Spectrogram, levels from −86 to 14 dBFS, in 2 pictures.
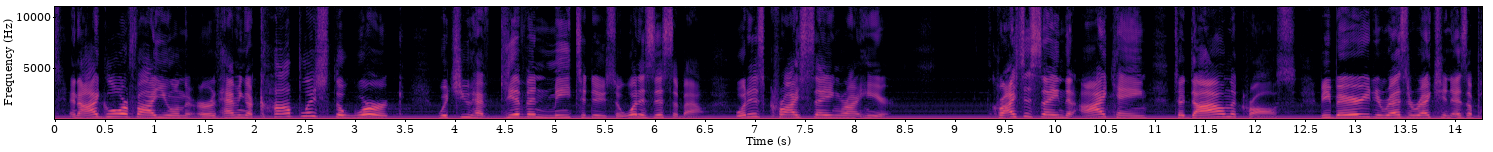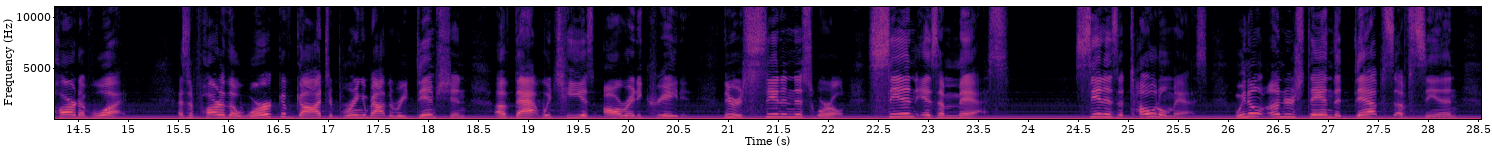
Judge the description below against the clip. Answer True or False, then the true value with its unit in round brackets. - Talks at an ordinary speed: True (190 wpm)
